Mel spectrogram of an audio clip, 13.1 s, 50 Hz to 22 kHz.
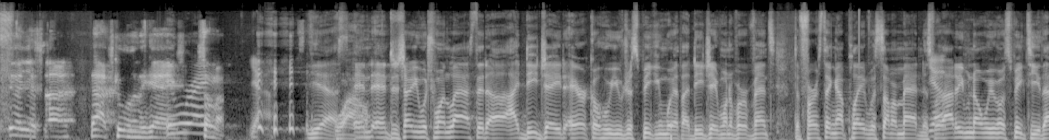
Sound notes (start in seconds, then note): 3.2 laughter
